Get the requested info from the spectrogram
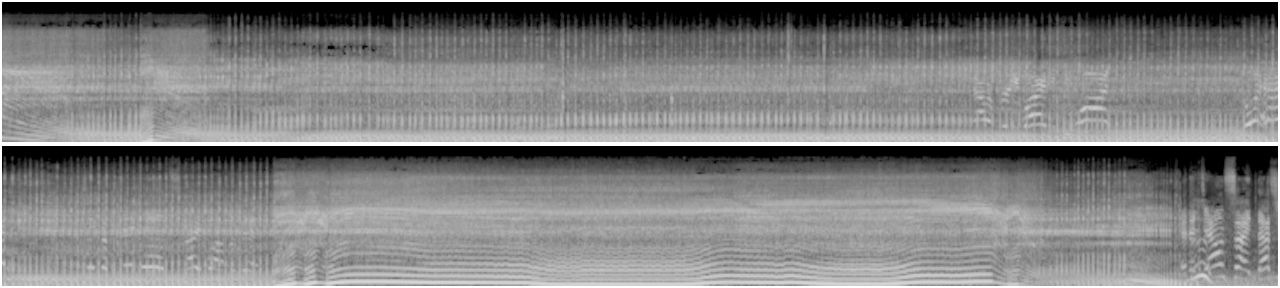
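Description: Two-stroke chainsaw sawing into a Douglas fir trunk. A steady engine drone fills the first two-thirds. Then the saw runs louder at full throttle, its pitch dipping and recovering as the chain bogs and clears in the cut, and it revs down near the end.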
